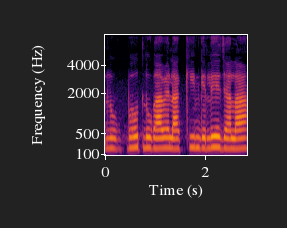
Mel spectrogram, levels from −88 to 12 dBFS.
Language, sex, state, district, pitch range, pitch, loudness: Bhojpuri, female, Bihar, Muzaffarpur, 195-215 Hz, 205 Hz, -17 LUFS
